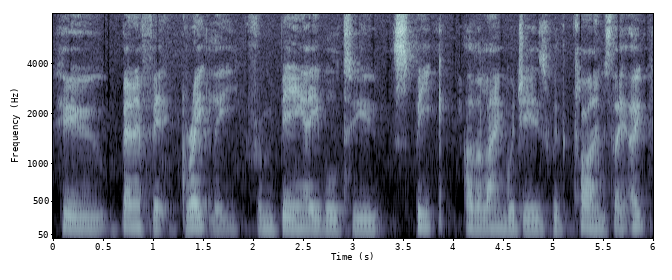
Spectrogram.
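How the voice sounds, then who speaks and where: A man's voice: mid-range voice, darkish tone. Earnest family law barrister, a man. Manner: earnest, considered. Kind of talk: panel discussion answer.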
